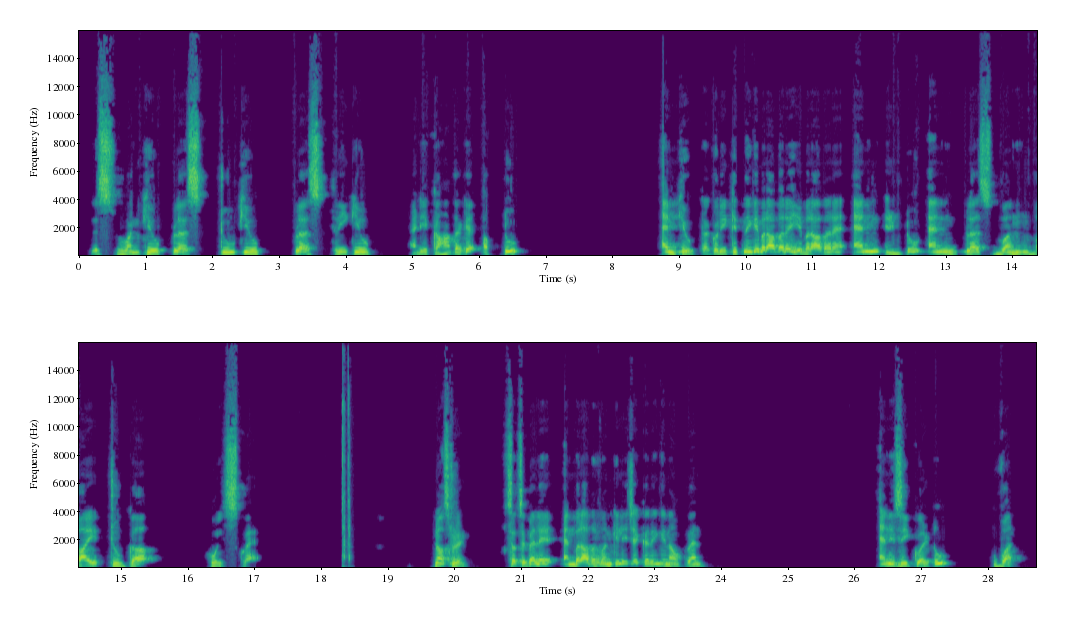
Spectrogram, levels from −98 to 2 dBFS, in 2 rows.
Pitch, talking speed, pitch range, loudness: 140 Hz, 115 wpm, 125-150 Hz, -19 LUFS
